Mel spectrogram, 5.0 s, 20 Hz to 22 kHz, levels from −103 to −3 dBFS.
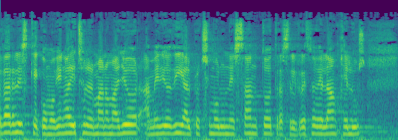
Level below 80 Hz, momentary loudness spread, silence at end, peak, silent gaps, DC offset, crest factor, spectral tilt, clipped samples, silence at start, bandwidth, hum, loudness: -40 dBFS; 5 LU; 0 s; 0 dBFS; none; under 0.1%; 16 dB; -1.5 dB/octave; under 0.1%; 0 s; 15.5 kHz; none; -16 LUFS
